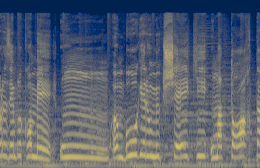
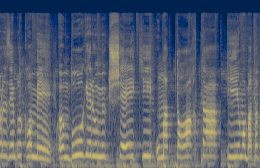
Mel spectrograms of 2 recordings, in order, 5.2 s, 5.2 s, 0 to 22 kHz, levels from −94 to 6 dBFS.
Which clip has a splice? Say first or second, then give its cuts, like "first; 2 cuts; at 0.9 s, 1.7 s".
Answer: second; 1 cut; at 1.1 s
